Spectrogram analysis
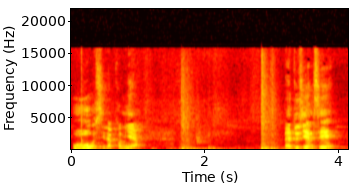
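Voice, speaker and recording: A man's voice: high-pitched, slow pace, background noise. A patient male schoolteacher leads a phonics lesson and stretches each syllable so young children can follow. His voice bounces around an echoey classroom. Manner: patient, sounds words out syllable by syllable. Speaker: primary school teacher. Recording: echoey room.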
